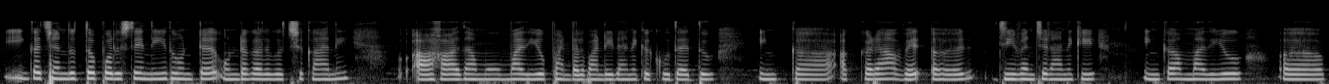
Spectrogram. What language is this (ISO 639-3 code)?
tel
